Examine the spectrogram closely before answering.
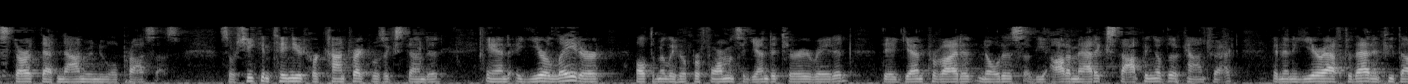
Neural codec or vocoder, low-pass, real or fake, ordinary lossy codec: none; 7.2 kHz; real; MP3, 24 kbps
